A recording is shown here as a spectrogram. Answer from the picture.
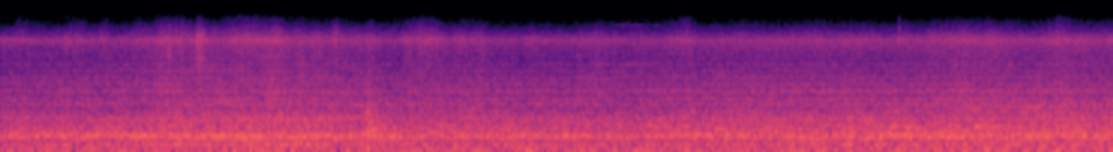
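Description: Howrah–Amritsar Mail's coaches rolling slowly into a station platform: a steady rumble of wheels on the rails, heard from the coach doorway.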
